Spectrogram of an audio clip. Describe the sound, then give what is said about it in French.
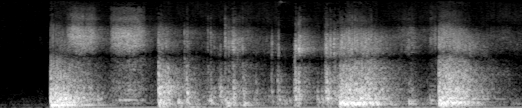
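Heavy thuds of a man battering a bedroom door until it gives way: several loud, dull blows, each followed by a rough rumbling tail, with smaller knocks between them. “la porte a cédé. Le choc a failli le faire tomber.”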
